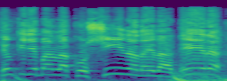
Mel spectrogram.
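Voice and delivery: voz alta y aguda, exigiendo con furia; grito enfadado. Retold or imitated. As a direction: reclama sus cosas gritando, cada vez más agudo. Hombre exige sus cosas, amenaza. (el hombre le grita que todo es suyo, furioso)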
